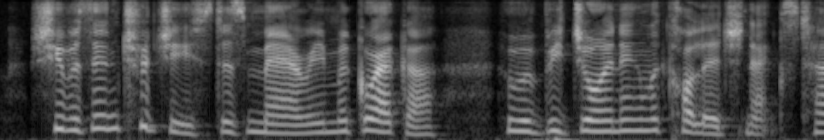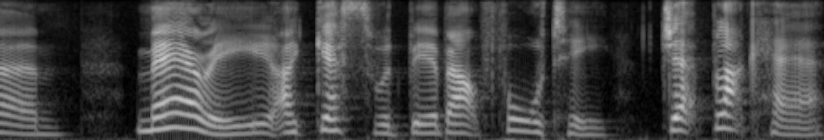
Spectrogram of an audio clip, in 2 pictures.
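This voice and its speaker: At a moderate pace, a woman with a normal speaking voice talks at medium pitch with lively intonation on a very clean recording with a silent background. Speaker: audiobook narrator. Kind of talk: literary audiobook reading. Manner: measured, steady narrator's delivery, formal in the historical prologue.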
